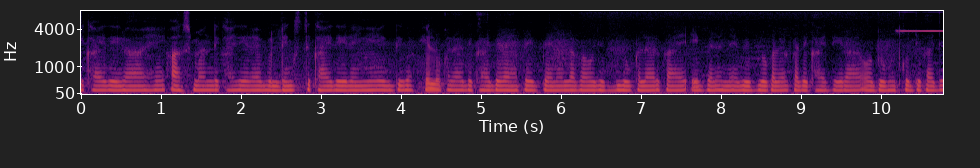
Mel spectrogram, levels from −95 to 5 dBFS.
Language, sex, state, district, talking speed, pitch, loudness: Hindi, male, Maharashtra, Pune, 135 wpm, 155 Hz, -43 LUFS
